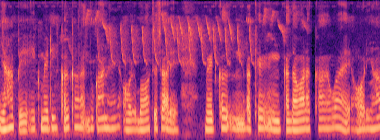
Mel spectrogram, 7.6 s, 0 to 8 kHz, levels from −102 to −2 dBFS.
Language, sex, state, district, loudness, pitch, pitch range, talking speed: Hindi, male, Bihar, West Champaran, -19 LUFS, 165 Hz, 150-170 Hz, 155 wpm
